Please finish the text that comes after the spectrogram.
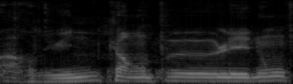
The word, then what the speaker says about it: Ardwen: On a préféré Arduenne, mais en disant Arduine, car on peut, les noms, c'est comme tout, hein.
